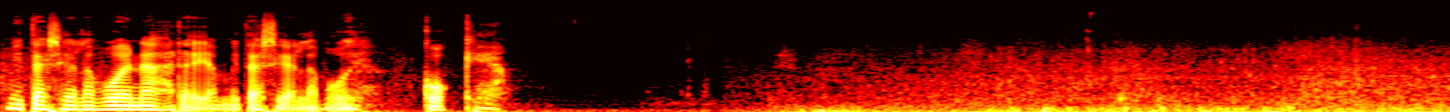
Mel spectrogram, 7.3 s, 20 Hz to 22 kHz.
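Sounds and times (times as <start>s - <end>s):
speech: 0.0s - 2.6s
boat ploughing through heavy sea swell on the Gulf of Finland: 3.2s - 7.2s
gusting wind buffeting the microphone: 3.6s - 7.2s.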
